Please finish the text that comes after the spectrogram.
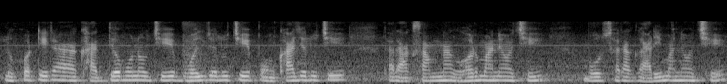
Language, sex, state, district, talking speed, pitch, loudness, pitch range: Odia, female, Odisha, Sambalpur, 155 wpm, 185 Hz, -19 LUFS, 175-195 Hz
